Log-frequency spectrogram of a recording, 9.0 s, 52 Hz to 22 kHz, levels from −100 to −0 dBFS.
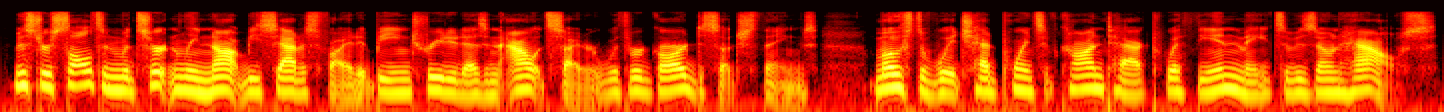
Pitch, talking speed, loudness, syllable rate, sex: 160 Hz, 215 wpm, -22 LUFS, 5.3 syllables/s, female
